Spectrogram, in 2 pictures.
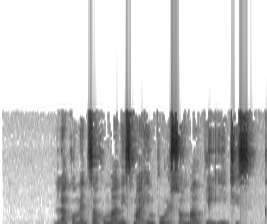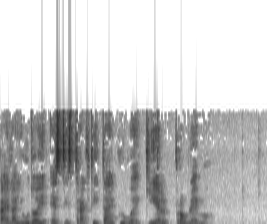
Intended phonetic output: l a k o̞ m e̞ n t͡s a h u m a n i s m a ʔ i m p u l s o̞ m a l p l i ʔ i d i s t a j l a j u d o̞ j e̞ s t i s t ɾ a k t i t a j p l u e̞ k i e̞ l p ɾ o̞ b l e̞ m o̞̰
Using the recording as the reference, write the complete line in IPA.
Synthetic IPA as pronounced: l a k o̞ m e̞ n t͡s a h u m a n i s m a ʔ i m p u l s o̞ m a l p l i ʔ i d͡ʒ i s k a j l a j u d o̞ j e̞ s t i s t ɾ a k t i t a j p l u e̞ k i e̞ l p ɾ o̞ b l e̞ m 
